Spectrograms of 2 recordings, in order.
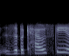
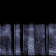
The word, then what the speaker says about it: Zbykowski: My last name is Zbykowski. It's very American, but Zbykowski would be more Slavic. It's Polish.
